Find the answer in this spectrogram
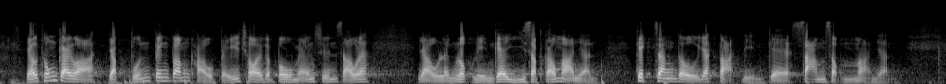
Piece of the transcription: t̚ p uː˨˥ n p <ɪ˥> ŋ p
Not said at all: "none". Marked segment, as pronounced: ɪ˥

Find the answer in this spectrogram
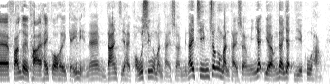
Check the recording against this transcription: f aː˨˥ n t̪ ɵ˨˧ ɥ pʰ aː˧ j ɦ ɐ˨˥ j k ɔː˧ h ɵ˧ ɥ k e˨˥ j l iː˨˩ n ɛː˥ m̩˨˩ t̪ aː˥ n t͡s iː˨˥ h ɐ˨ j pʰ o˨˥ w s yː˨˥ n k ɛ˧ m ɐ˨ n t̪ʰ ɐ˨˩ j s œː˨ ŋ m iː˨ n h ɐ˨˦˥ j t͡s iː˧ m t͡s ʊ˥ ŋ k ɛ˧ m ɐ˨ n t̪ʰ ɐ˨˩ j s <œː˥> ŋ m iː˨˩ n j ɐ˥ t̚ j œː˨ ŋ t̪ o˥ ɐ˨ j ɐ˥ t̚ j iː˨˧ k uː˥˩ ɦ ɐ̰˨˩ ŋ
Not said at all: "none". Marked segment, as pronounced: œː˨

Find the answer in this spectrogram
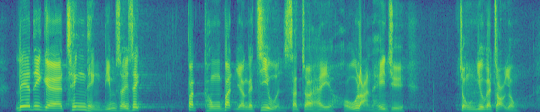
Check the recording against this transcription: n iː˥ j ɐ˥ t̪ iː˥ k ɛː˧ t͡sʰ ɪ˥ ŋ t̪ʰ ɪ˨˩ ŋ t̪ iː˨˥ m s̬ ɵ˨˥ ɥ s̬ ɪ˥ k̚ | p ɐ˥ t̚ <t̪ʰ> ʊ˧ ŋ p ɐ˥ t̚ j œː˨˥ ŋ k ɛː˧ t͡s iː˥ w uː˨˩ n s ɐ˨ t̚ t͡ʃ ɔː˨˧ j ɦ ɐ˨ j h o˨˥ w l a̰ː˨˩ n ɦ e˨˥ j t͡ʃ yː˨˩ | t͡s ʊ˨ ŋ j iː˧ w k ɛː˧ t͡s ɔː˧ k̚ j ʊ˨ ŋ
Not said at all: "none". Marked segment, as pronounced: t̪ʰ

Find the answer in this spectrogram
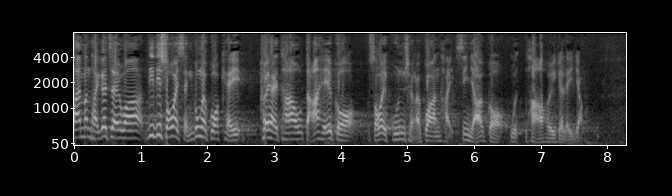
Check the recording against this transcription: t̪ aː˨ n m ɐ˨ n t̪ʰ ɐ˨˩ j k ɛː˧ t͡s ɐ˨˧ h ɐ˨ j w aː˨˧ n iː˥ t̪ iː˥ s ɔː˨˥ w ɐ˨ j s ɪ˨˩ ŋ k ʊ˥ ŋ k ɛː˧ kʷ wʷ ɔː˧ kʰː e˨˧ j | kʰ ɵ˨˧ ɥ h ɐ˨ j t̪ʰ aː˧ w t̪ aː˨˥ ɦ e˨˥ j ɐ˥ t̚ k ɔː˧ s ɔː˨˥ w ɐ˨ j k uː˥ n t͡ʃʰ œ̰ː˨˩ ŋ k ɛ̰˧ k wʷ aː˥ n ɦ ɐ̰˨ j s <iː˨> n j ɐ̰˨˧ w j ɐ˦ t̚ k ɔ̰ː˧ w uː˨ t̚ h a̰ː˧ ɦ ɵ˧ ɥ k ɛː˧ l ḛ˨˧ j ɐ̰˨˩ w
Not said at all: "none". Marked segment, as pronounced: iː˥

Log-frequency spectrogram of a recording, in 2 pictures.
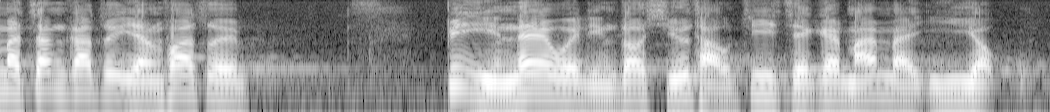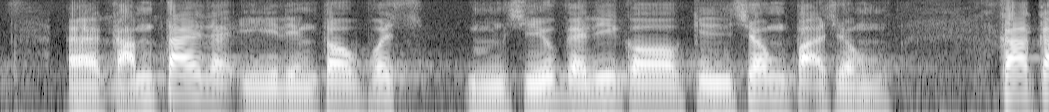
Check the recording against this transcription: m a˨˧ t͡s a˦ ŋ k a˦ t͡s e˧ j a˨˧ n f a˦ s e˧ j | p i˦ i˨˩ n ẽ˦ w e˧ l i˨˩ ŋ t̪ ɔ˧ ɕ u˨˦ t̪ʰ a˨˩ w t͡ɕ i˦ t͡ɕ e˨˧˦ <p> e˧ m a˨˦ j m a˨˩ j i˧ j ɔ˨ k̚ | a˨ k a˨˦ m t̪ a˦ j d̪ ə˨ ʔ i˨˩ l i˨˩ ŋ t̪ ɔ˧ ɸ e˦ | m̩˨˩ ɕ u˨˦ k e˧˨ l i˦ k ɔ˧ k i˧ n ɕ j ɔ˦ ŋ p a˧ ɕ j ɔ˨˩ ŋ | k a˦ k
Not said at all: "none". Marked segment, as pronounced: k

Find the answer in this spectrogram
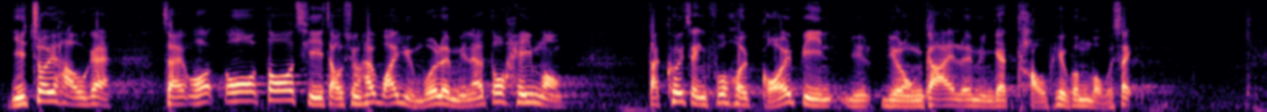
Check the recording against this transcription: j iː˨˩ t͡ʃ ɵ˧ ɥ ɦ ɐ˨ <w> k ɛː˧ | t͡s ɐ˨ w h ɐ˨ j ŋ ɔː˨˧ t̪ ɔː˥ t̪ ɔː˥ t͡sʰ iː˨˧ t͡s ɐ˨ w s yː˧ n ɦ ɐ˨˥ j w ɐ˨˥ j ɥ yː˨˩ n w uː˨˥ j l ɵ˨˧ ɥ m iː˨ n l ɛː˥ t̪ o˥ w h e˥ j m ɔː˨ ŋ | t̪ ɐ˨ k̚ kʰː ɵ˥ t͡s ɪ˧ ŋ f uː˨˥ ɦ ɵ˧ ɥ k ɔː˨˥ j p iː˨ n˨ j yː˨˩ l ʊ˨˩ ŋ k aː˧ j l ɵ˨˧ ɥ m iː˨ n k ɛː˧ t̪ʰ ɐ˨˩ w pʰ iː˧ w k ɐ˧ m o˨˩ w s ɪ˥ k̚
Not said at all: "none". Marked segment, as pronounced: w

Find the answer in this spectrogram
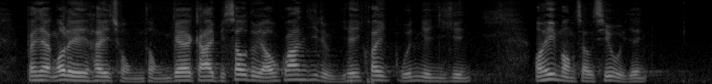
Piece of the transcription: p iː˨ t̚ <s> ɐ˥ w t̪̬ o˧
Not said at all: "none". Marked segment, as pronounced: s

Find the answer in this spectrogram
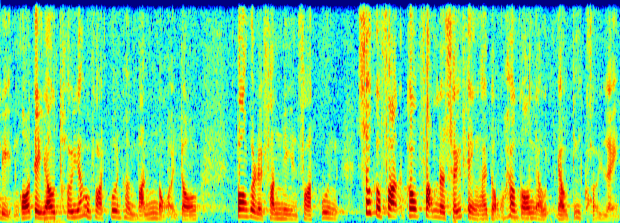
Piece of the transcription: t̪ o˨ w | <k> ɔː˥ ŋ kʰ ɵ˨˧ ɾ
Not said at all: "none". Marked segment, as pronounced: p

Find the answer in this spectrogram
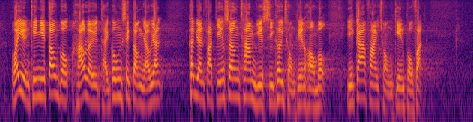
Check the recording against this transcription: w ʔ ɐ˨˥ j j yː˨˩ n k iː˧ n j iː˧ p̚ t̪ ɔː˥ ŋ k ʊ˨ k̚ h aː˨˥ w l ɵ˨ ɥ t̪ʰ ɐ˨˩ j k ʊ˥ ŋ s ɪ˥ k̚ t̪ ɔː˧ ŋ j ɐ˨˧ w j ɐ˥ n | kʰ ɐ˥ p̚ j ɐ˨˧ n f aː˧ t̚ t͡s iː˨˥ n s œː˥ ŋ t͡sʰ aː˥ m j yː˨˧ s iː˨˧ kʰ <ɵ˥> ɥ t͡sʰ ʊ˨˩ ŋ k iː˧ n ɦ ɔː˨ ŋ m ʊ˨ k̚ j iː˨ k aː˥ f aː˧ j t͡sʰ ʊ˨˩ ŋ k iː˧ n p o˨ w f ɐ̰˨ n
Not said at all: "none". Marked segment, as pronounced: ɵ˥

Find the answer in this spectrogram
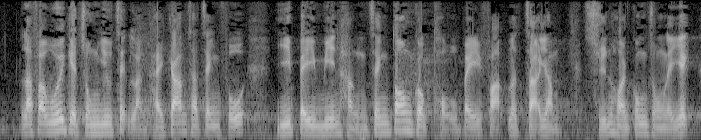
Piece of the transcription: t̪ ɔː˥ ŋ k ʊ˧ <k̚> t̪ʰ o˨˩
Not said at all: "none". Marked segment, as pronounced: k̚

